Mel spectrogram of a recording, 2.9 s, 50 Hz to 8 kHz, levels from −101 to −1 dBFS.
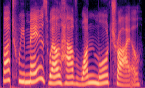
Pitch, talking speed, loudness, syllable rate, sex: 235 Hz, 185 wpm, -16 LUFS, 3.6 syllables/s, female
